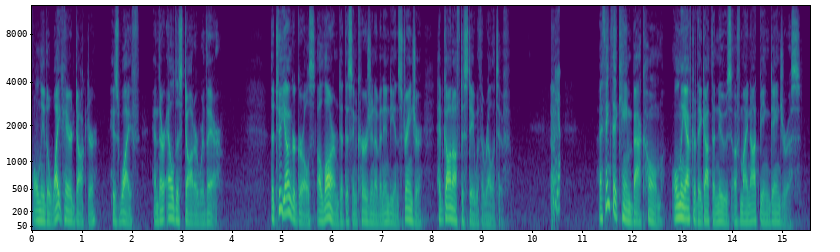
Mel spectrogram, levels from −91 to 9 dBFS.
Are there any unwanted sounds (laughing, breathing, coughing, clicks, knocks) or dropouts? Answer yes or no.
yes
